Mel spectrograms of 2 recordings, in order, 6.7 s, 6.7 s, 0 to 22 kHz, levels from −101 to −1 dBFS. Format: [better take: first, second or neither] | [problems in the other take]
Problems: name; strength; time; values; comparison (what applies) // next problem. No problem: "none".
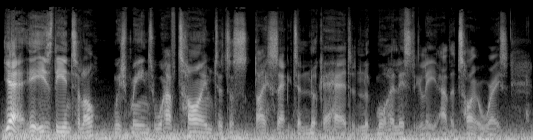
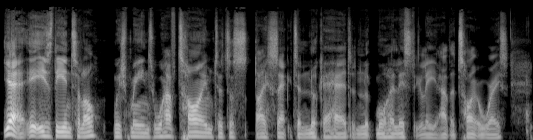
second | low rumble; noticeable; throughout; 15 dB below the speech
